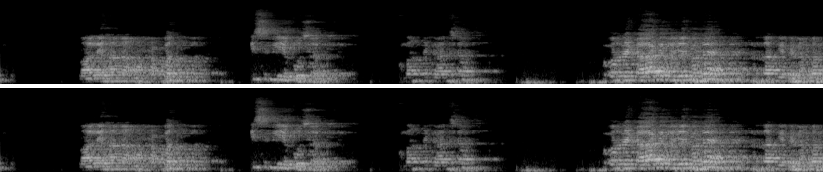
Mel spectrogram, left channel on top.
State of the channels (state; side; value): identical; both; correlation 1.00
